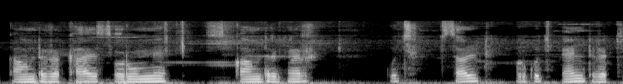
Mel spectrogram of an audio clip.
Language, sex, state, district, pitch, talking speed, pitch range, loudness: Hindi, male, Uttar Pradesh, Saharanpur, 120 Hz, 125 wpm, 80-125 Hz, -15 LUFS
